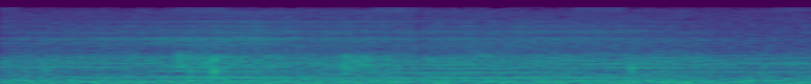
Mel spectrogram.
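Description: Small RC microlight model's motor and propeller buzzing faintly as it flies past, a thin steady hum of a few tones that shift slightly in pitch.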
